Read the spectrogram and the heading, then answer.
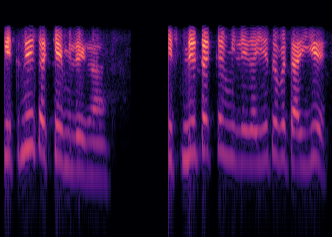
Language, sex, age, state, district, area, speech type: Urdu, female, 18-30, Uttar Pradesh, Lucknow, rural, conversation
